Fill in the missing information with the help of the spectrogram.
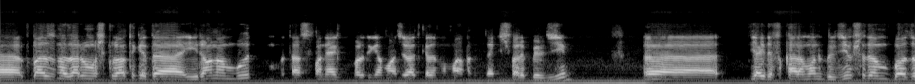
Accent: Afghanistan

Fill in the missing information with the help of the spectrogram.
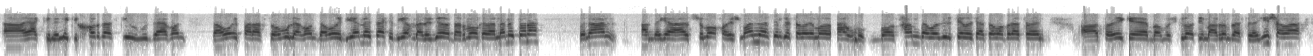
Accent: Baghlan, Afghanistan; ما در همه جا داریم که ولایت ما بغلان است

